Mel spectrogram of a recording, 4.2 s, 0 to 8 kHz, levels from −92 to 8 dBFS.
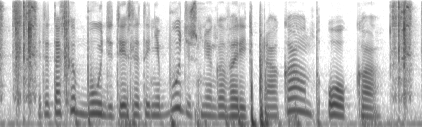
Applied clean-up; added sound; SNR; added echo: none; Camera; 5 dB; none.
